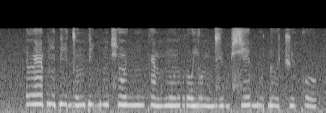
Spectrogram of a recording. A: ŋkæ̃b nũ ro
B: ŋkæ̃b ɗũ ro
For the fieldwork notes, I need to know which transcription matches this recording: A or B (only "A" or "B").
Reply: A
